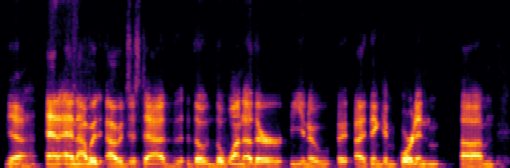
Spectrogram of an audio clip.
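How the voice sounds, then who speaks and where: Male moderator, middle-aged, very deep voice, halting, word-repeating conversational delivery on video call. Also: fairly even intonation, fairly bright tone. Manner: halting, repeats words searchingly. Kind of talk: moderating a panel discussion. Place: indoor room, video call. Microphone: video call computer mic.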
